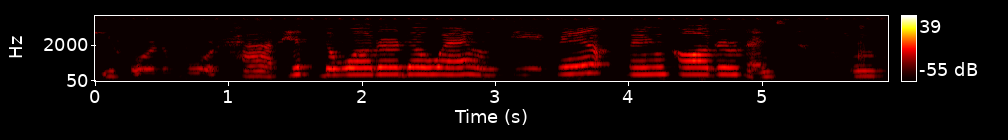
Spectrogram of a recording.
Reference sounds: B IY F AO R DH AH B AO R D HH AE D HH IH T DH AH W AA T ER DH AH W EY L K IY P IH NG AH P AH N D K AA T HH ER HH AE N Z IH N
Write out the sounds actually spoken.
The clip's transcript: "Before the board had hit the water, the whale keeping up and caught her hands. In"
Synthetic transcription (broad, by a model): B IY F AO R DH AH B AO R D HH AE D HH IH T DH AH W AA T ER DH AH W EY N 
